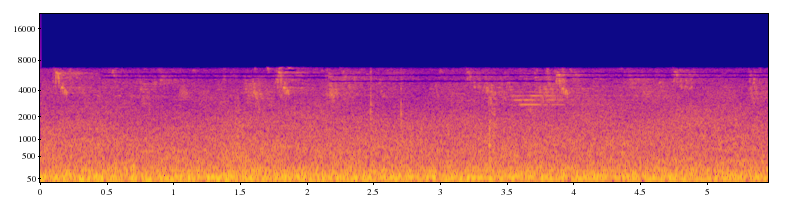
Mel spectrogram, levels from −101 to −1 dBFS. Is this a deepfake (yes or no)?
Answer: no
